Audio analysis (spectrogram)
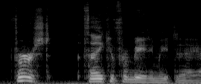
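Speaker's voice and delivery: ordinary delivery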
